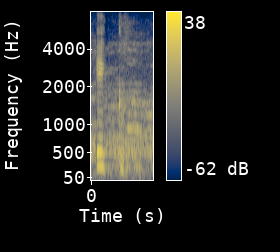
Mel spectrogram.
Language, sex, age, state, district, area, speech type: Punjabi, female, 18-30, Punjab, Gurdaspur, urban, read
